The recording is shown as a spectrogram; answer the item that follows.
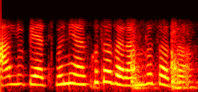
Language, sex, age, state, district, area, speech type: Nepali, female, 30-45, West Bengal, Darjeeling, rural, conversation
